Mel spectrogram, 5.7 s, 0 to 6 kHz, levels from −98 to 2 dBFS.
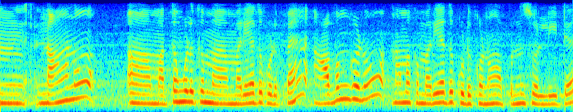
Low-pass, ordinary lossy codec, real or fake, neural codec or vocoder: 5.4 kHz; AAC, 32 kbps; real; none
